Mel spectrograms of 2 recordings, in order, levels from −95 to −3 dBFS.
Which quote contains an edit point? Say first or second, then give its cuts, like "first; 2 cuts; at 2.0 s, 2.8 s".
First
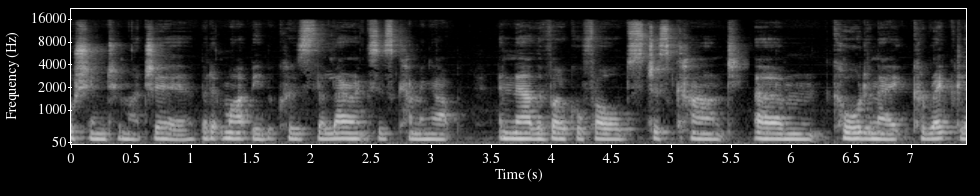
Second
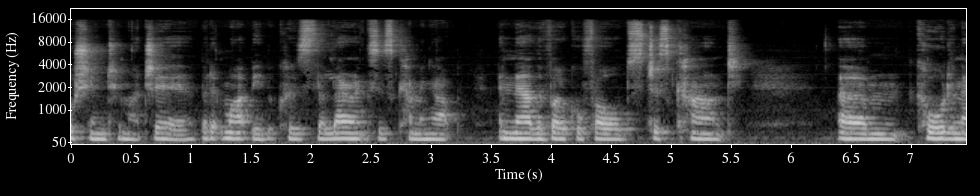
first; 1 cut; at 5.6 s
